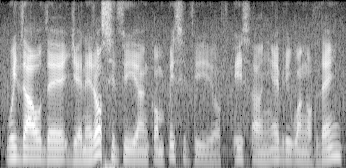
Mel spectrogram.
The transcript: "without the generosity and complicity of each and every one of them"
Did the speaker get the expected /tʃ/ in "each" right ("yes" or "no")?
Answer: no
